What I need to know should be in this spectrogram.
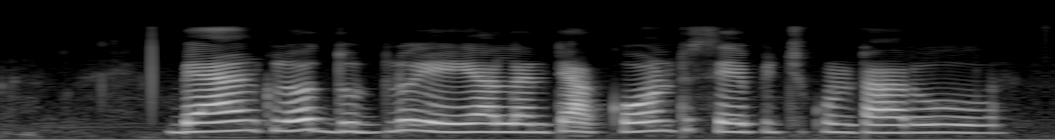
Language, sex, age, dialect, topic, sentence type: Telugu, female, 31-35, Southern, banking, statement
